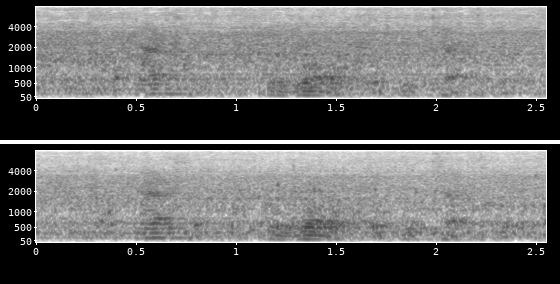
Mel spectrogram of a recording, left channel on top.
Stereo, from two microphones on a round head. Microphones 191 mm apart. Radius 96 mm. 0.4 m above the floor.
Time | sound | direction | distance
0.5 | a man speaking | 35° left (ahead or behind) | 7 m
